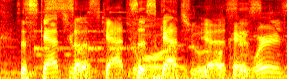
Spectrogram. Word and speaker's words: Saskatchewan: Where is Saskatchewan? How do you say Saskatchewan?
